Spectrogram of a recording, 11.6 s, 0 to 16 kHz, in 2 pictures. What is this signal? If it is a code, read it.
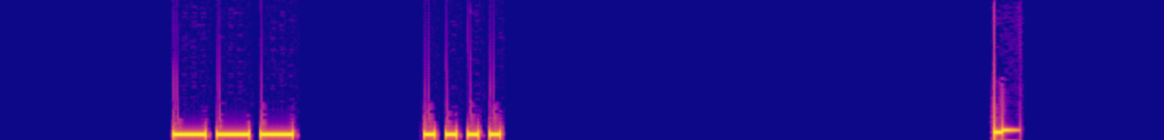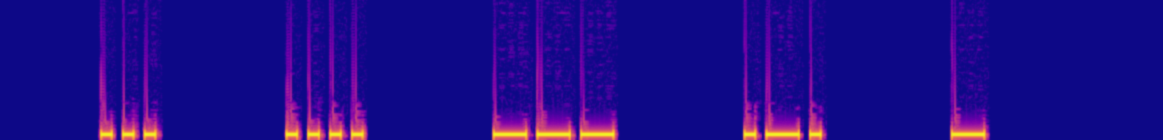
Morse code, heard as a keyed tone, about 22 wpm, spaced as for 10 wpm, 700 Hz. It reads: OH SHORT
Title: 4x Character Spacing - Top 500 Words - 22wpm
